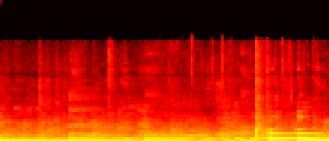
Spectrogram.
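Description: Acoustic guitar chords strummed and left to ring, a new chord about once a second, with a brighter higher note ringing out near the end: loose playing on stage, not yet a song.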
